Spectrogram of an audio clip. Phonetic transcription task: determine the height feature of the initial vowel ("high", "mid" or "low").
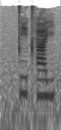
high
